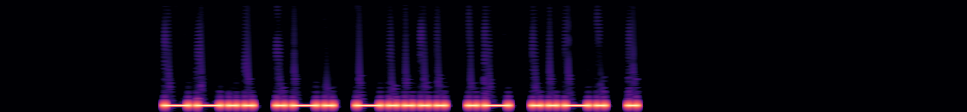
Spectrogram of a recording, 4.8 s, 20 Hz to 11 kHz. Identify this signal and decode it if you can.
Morse code, heard as a keyed tone, about 30 wpm, 700 Hz. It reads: ZR6AFE
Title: DXCC-100 Call Signs - 6 Characters - Repeated 2x - 30wpm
